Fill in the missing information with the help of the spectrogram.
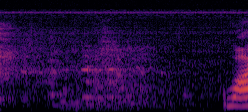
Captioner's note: laughter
